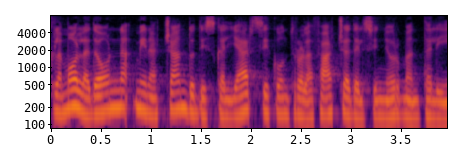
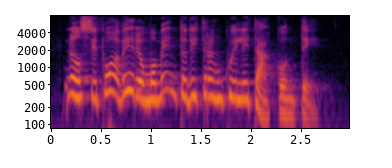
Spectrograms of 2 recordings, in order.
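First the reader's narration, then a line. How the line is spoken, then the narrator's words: Woman exclaiming. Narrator (Italian): esclamò la donna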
